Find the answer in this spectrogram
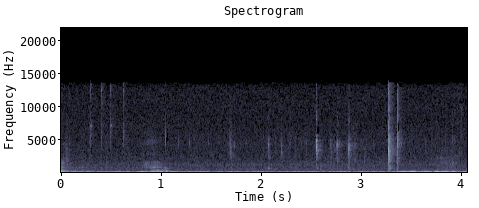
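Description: Computer keyboard typing a short word: a handful of sharp, irregularly spaced keystrokes.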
